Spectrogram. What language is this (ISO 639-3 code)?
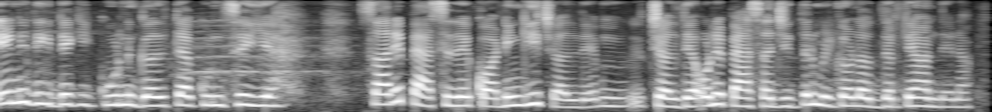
doi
